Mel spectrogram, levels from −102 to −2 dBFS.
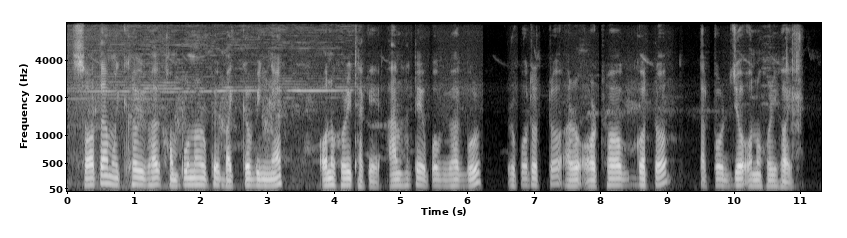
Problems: background sounds at intervals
